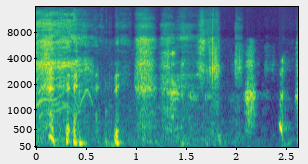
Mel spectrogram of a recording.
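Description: Heavy, labored breathing: a rapid series of ragged, wheezy breaths and pants, close and fairly prominent, with no talking over it.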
